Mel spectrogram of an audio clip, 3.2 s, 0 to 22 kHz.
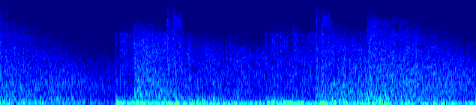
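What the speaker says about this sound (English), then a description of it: "2 or 3 mortars are hitting us and constantly" Mortar fire pounds troops in Men of War: Assault Squad 2, a sudden heavy blast at under a second followed by dense, continuous rumbling impacts and gunfire that stay loud throughout.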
